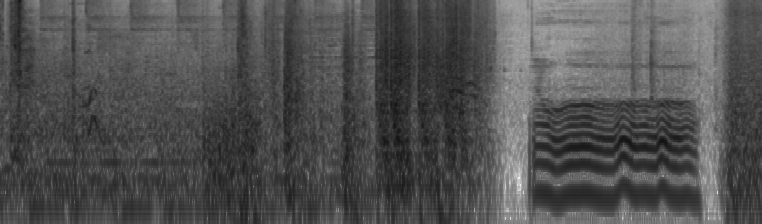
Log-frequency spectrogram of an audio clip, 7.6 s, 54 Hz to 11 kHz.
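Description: Gunfire in a battle scene from The Mummy (1999) comes as dense, loud bursts of shots and crashes mixed with film dialogue. A sustained sung or shouted voice follows near the end.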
